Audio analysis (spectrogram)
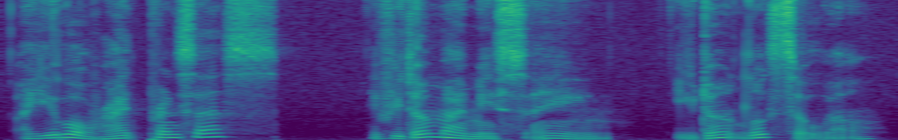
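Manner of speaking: anxious student checking on her mentor; worried Twilight. A narrator's reading.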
